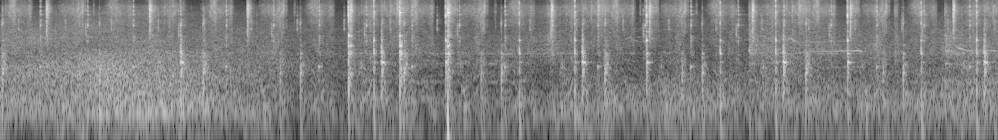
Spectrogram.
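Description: A busy, irregular clatter of sharp clicks and knocks, with a rushing hiss underneath during the first couple of seconds.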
